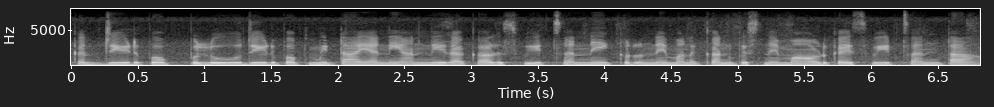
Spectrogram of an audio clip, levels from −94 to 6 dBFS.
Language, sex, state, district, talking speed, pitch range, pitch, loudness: Telugu, female, Andhra Pradesh, Sri Satya Sai, 140 wpm, 210-225 Hz, 220 Hz, -14 LUFS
